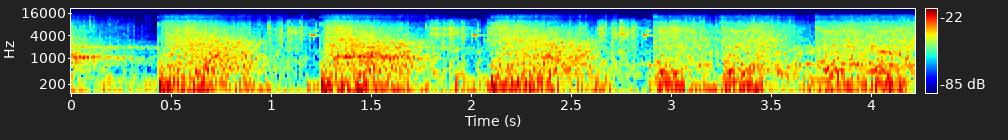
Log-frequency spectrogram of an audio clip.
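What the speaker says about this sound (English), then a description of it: "Let's test out this shotgun." A shotgun fires in the Devil May Cry video game, several heavy blasts in quick irregular succession, loud and close amid crashing impacts and game effects.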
